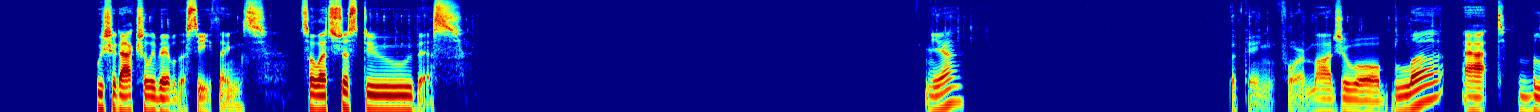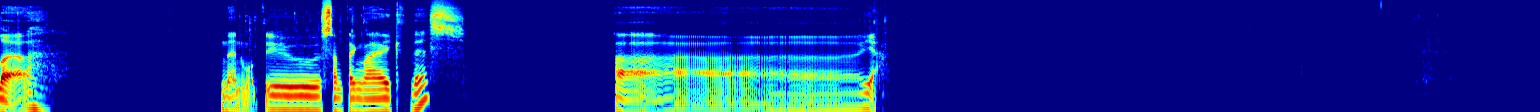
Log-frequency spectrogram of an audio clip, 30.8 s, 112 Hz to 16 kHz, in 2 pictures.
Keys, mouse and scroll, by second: 0.6-7.4 typing, 8.6 ctrl+e, 11.7-15.4 typing, 15.7 alt+f, 15.8 alt+f, 16.1 alt+f, 16.3 alt+b, 16.6-19.0 typing, 24.1-28.1 typing, 28.5 ctrl+s, 28.7 ctrl+n, 28.8 ctrl+n, 29.0 ctrl+l, 29.4 ctrl+p, 29.5 ctrl+p, 29.5 ctrl+a, 29.7 ctrl+space, 29.7 ctrl+e, 29.8 ctrl+g, 30.2 ctrl+s.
